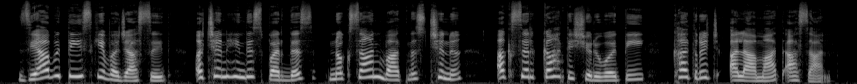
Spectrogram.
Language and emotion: Kashmiri, neutral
